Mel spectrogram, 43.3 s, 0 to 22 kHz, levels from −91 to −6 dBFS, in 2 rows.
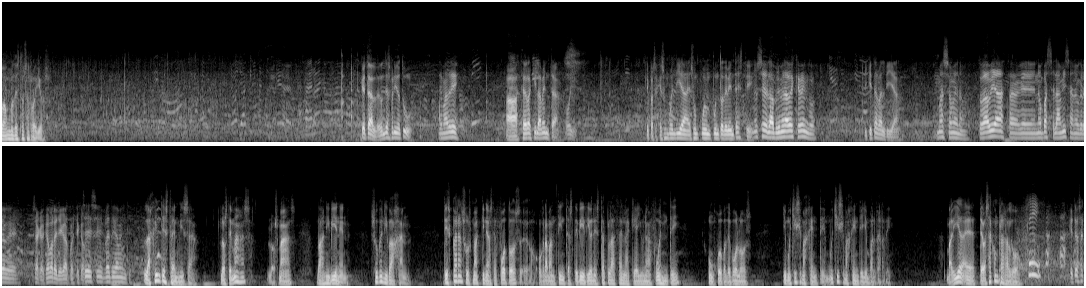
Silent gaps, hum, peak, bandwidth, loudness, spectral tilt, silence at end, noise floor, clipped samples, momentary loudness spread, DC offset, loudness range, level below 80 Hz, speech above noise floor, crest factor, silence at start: none; none; -8 dBFS; 5.8 kHz; -26 LUFS; -10.5 dB/octave; 0 s; -67 dBFS; under 0.1%; 22 LU; under 0.1%; 9 LU; -46 dBFS; 41 dB; 20 dB; 0 s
